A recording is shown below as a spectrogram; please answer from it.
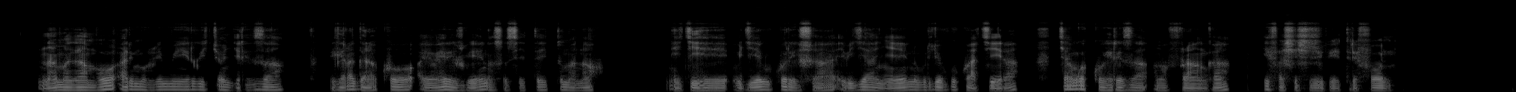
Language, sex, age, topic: Kinyarwanda, male, 25-35, finance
